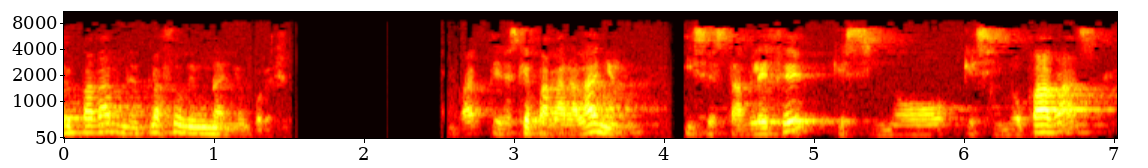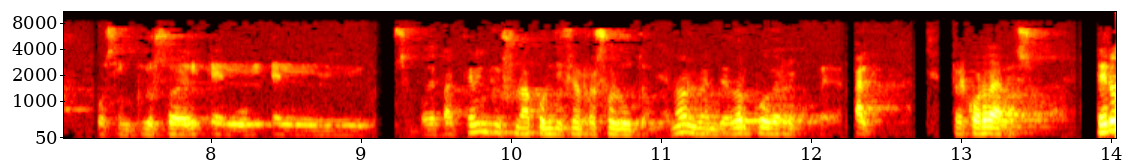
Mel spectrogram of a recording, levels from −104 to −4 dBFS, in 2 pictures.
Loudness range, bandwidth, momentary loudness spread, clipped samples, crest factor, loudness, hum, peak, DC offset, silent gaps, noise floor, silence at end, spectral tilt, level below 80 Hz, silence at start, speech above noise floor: 5 LU; 8.4 kHz; 19 LU; under 0.1%; 24 dB; -25 LUFS; none; -2 dBFS; under 0.1%; 1.56-2.51 s, 4.07-4.14 s, 9.14-9.22 s, 12.69-12.77 s, 12.86-12.94 s, 13.81-13.91 s; under -90 dBFS; 0 s; -3.5 dB/octave; -74 dBFS; 0 s; over 65 dB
